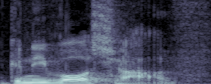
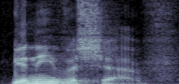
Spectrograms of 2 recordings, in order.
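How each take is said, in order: First: The name is given its Polish pronunciation. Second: The name is given its Yiddish pronunciation. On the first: This is what the Polish residents call the town. "the Poles call it"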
